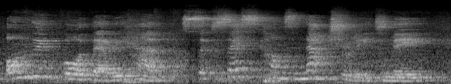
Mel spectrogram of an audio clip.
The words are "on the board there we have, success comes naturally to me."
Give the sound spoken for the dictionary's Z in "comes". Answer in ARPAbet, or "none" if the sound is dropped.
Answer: Z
